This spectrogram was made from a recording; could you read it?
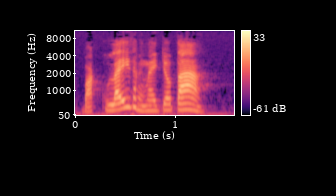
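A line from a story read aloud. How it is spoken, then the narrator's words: Feigned stern shout. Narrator (Vietnamese): Đới Tung lại giả vờ quát lên rằng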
